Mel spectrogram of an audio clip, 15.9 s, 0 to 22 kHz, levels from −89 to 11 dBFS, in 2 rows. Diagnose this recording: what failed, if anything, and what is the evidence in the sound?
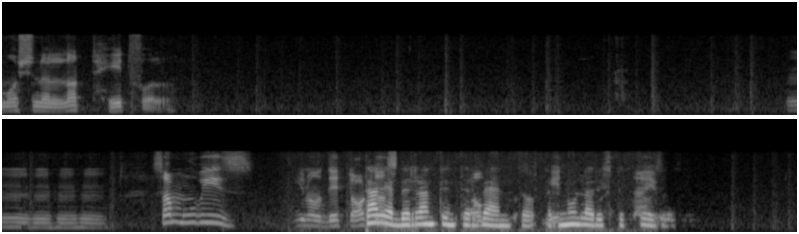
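Speech suppressed in double talk, at the call-processing stage: the sound collapses by about 40 dB from 11.79 to 12.1 s, then dips repeatedly, up to about 25 dB, between 12.4 and 14.32 s. A spectrogram shows the energy gated out in blocks. Likely cause: an echo canceller attenuating during simultaneous talk.

Echo leak, also in call processing: from 14.51 to 14.7 s a faint copy trails the sound by 180 ms, about 20 dB down. The waveform shows a small repeated envelope, and the spectrogram shows a ghosted replica within the 8 kHz band. The likely cause is residual loudspeaker pickup passing the canceller.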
